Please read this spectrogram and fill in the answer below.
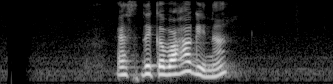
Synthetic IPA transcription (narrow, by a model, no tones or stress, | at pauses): æsd̪ekəʋaɦaɡenə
